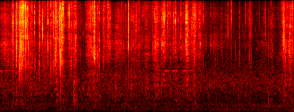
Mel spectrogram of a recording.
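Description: Close-miked crunching and crackling of a raw eggshell as a Siberian husky bites and chews it, thickest in the first two seconds and thinning toward the end.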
